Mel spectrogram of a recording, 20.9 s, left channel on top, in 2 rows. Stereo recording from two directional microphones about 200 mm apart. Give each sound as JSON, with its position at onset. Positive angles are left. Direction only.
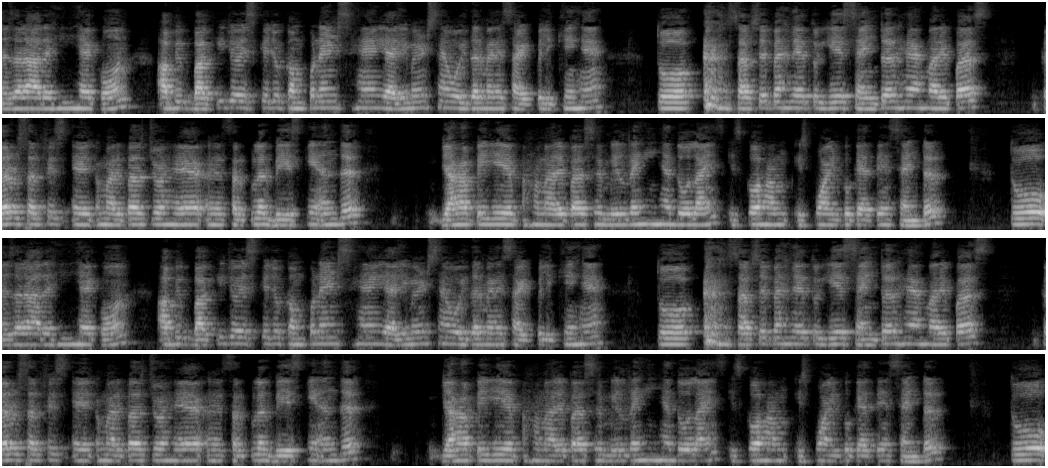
{"t": 0.0, "sound": "speech", "side_deg": 40}
{"t": 1.5, "sound": "speech", "side_deg": 40}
